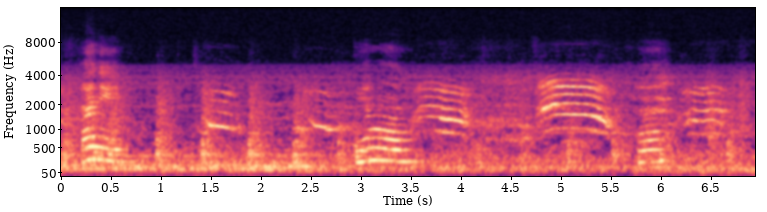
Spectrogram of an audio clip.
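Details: Sick rescued stray cat near death after a vet clinic visit, having not eaten for twelve days, utters a string of short, strained meows, some arched and rising, roughly every half second to second, with faint voices and room hum.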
